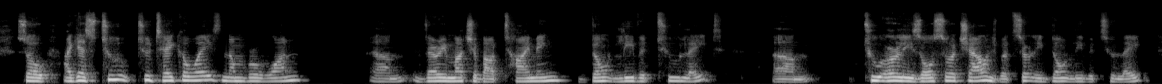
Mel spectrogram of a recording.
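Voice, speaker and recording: A man speaks at a moderate pace in a fairly high pitch with ordinary variation. His tone is dark and mellow, and the background is quiet. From Canada. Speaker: business consultant; webinar presenter. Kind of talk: webinar presentation. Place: home room. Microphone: video call.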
